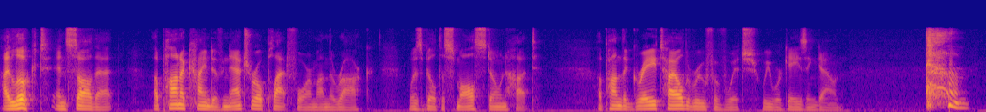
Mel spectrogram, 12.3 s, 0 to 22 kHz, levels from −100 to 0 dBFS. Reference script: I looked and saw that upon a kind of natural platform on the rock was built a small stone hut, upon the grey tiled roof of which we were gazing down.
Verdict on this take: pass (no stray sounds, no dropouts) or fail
fail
